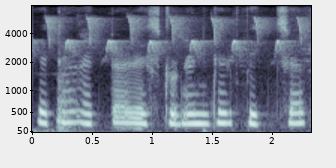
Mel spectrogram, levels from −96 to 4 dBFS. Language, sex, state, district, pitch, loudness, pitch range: Bengali, female, Tripura, South Tripura, 230 Hz, -13 LUFS, 225-240 Hz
